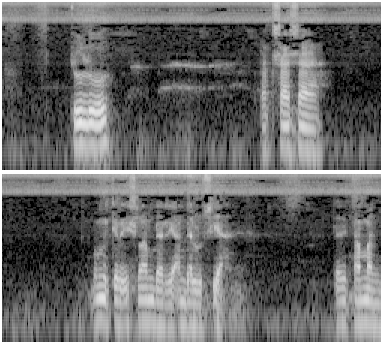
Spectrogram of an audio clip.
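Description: An older man speaks calmly and closely, in short bursts with pauses.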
